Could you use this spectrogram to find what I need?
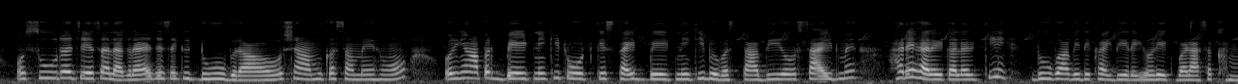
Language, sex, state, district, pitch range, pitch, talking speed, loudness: Hindi, female, Uttar Pradesh, Budaun, 225-265 Hz, 240 Hz, 225 wpm, -26 LUFS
